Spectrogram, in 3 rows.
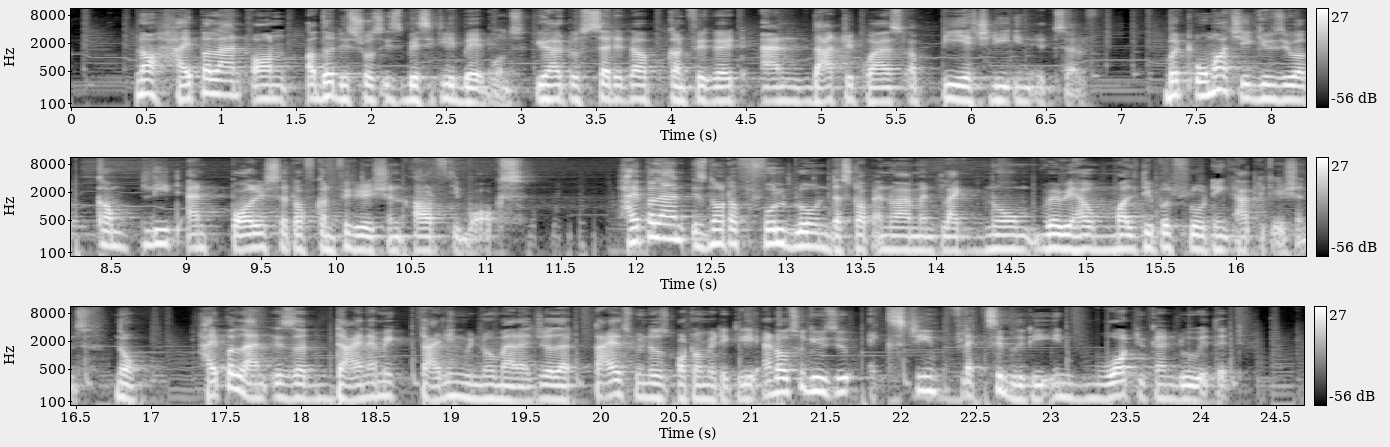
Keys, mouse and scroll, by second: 0.7 super+click, 3.9 click, 5.4 super+3, 6.0 click, 6.2 click, 8.4 click, 8.9 click, 10.5 click, 12.1 click, 14.2 click, 15.3 click.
